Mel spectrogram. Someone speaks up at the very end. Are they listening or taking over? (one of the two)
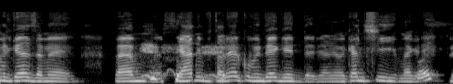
listening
